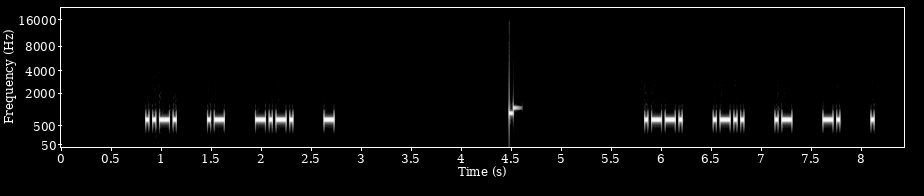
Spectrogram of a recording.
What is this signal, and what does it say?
Morse code, heard as a keyed tone, about 34 wpm, spaced as for 20 wpm, 690 Hz. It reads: FACT PLANE
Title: 3x Character Spacing - Top 500 Words - 35wpm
